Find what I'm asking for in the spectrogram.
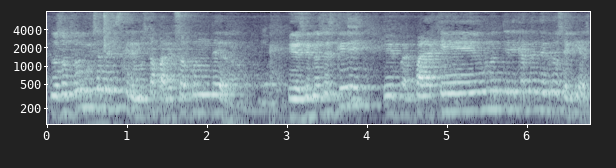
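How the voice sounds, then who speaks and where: A man with a Colombian accent teaching English in a classroom, animated and addressing his students with local slang. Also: a little high. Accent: Colombian Spanish. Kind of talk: classroom lesson. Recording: echoey classroom, from far off.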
